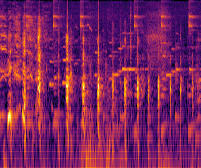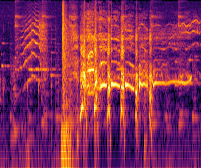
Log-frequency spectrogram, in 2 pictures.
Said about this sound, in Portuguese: Cara, que, que porta é essa que bate aí? Fecha a janela por causa do vento, porta cara. Porta é fechando. Vento, cara.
